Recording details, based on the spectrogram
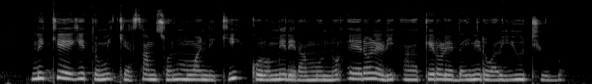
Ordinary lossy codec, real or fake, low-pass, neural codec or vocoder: none; real; none; none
